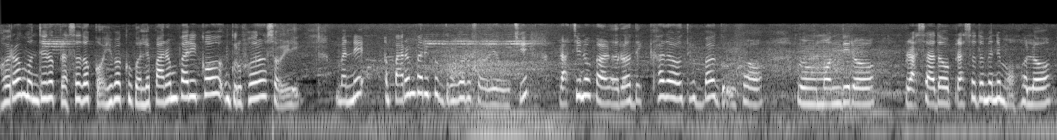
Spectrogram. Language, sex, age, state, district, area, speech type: Odia, male, 18-30, Odisha, Koraput, urban, spontaneous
